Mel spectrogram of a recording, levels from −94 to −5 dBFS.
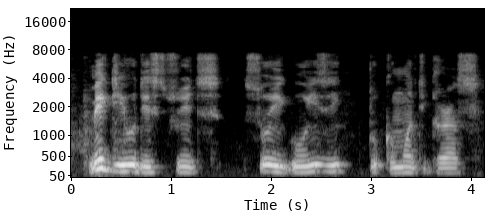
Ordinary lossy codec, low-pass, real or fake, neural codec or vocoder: AAC, 96 kbps; 7.2 kHz; real; none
